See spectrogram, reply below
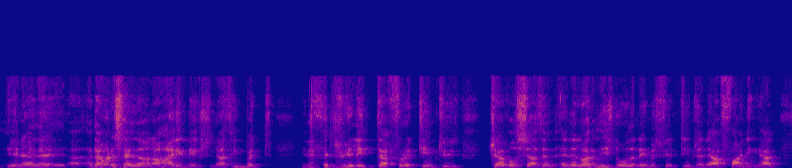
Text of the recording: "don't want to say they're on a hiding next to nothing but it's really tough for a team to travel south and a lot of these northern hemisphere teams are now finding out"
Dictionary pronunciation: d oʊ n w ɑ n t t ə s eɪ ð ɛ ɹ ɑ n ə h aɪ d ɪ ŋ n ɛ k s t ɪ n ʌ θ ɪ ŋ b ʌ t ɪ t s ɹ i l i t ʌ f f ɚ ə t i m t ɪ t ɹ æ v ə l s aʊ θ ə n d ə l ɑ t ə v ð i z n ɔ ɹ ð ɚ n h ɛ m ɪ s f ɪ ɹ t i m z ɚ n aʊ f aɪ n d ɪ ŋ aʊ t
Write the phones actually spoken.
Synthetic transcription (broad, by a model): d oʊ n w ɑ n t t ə s eɪ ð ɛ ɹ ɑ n ə h aɪ d ɪ ŋ n ɛ k s t ɪ n ʌ θ ɪ ŋ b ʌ t ɪ t s ɹ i l i t ʌ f f ɚ ə t i m t ɪ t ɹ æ v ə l s aʊ θ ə n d ə l ɑ t ə v ð i z n ɔ ɹ ð ɚ n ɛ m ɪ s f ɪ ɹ t i m z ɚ n aʊ f aɪ n d ɪ ŋ aʊ t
